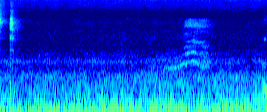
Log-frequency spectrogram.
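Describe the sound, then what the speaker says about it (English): A single short meow from a house cat indoors, faint and brief near the end, over a steady low electrical hum and room noise. "He let the cat in here"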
